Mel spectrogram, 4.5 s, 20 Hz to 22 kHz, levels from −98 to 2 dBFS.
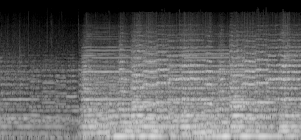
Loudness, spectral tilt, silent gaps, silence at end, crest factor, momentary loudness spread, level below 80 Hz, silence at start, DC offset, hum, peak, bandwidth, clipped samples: -19 LUFS; -5.5 dB/octave; none; 0 s; 14 dB; 18 LU; -44 dBFS; 0 s; under 0.1%; none; -6 dBFS; 12 kHz; under 0.1%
